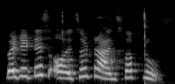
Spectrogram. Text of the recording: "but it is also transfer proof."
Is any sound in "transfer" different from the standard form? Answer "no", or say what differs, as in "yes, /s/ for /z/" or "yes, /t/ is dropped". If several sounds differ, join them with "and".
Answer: no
